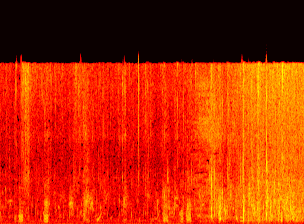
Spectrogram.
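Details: Ducks crowding a swan family on Lough Neagh, Oxford Island, Ireland, start with sparse, quiet quacks, then break into a louder, busier burst of raspy calls toward the end.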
